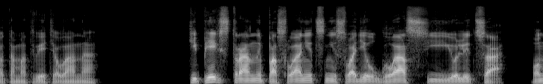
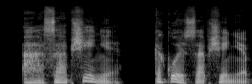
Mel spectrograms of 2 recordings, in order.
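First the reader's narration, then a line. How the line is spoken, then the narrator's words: Whisper. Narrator (Russian): прошептала Би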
